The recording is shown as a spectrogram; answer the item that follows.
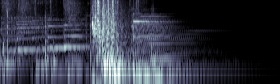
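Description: Cartoon music with a heavy thunk of a door slamming shut about three-quarters of a second in, followed by a ringing chord that fades out to silence.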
